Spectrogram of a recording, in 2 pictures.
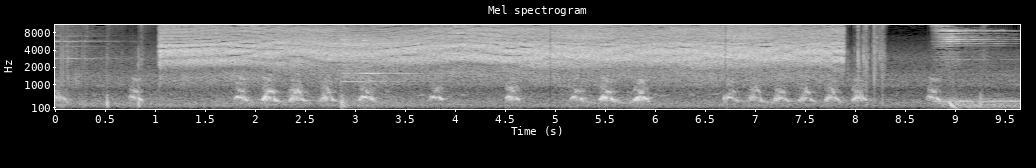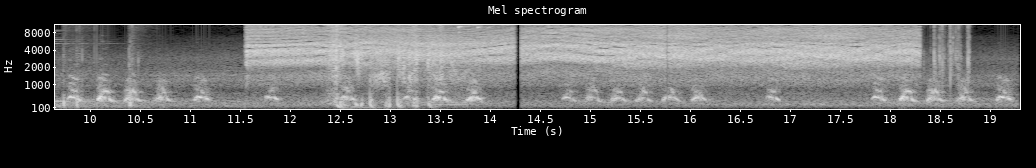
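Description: A spray can hisses steadily.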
